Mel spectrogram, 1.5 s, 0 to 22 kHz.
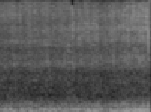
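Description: Classic cars roll past at the Goodwood Breakfast Club show, among them a Ford Mustang GT350 and a Chevy pickup, giving a steady, fairly close low engine rumble that holds for the whole moment with no talk over it.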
